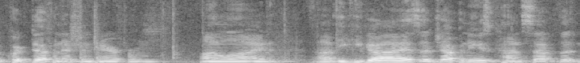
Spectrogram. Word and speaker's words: Ikigai: We have a resolution and final plat for the key guy. Well, first I figure I'd address the elephant in the room and the kind of a distinctive name there. It's actually pronounced Ikigai.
